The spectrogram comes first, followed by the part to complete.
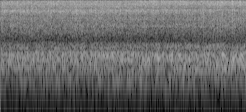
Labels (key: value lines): label: anthrophony, boat engine
recorder: HydroMoth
